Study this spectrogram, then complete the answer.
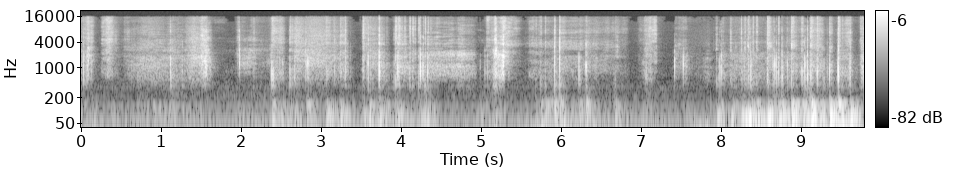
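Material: Cardboard.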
